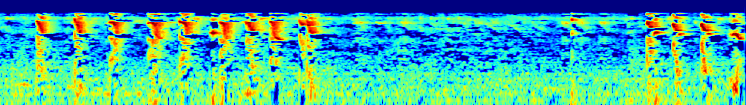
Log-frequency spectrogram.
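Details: Canary producing a rapid series of about twelve high, falling chirps over four seconds, a quiet gap, then another quick run of four chirps.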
